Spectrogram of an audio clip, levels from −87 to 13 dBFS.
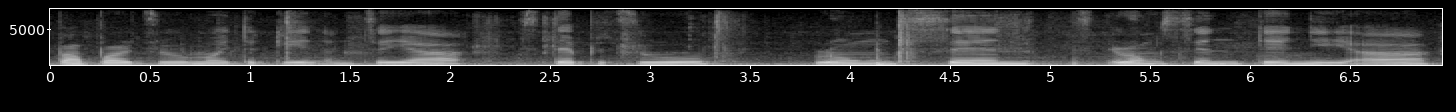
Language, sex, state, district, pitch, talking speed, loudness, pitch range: Mizo, female, Mizoram, Aizawl, 220 Hz, 145 wpm, -16 LUFS, 215-230 Hz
